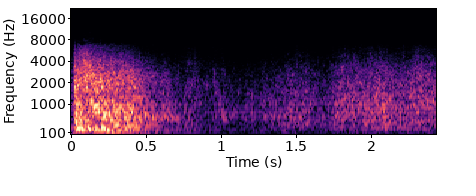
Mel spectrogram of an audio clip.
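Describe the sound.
Gunfire as a posse shoots at riders crossing a river on horseback: a loud, harsh blast opens, then decays into a sustained rushing, rumbling noise with fainter rough bursts.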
